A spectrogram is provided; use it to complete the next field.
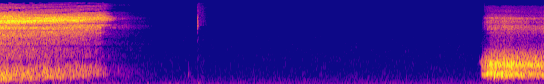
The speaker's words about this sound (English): And breathe out. Relax. Clear your mind. Breathe in.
